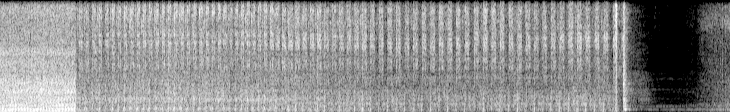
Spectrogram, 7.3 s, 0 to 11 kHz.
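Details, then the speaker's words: Yamaha Raptor 660 quad warmed up on choke: uneven, lumpy single-cylinder idle, then a pop and a stall, with power loss. A split carb-to-cylinder intake boot leaks air; it is being replaced. "there's our problem we have a blowout it's a nice slit so that's why I've been losing power and it's and that's probably why it's backfiring as well"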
